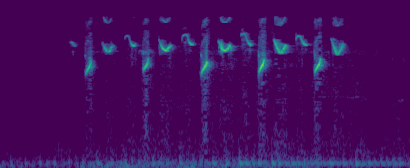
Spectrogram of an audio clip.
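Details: Cinereous tit in full lively song for training other songbirds: one steady run of about a dozen high, ringing paired notes over a faint low hum.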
